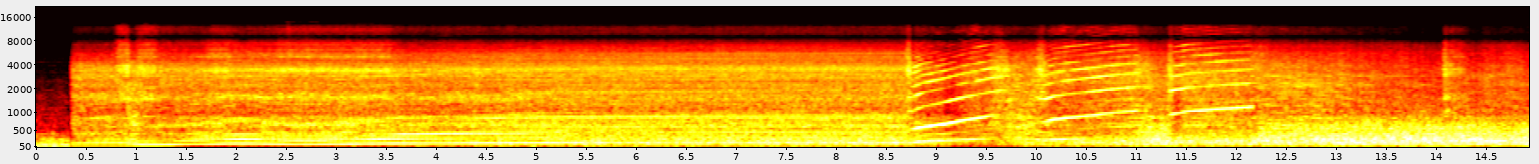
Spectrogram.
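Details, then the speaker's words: Mercedes SLK320 with M112K supercharger, now working and making about 13 psi boost, acceleration pull: engine climbs hard with rising supercharger whine on top, dropping at each shift; normal strong supercharged acceleration. "We got the supercharger working now, and this thing is a monster right now."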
